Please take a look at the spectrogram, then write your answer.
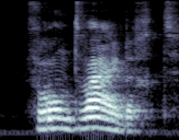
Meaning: past participle of verontwaardigen
- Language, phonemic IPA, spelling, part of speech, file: Dutch, /vərɔntˈwardəxt/, verontwaardigd, verb / adjective / adverb, Nl-verontwaardigd.ogg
